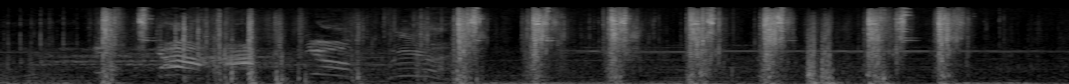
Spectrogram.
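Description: A man grunts and cries out in pain.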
